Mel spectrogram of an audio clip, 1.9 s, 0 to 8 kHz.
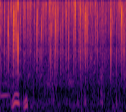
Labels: {"label": "biophony, cascading saw", "recorder": "SoundTrap 600 or HydroMoth"}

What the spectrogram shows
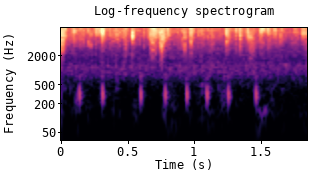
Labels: {"label": "biophony, pulse", "recorder": "SoundTrap 500"}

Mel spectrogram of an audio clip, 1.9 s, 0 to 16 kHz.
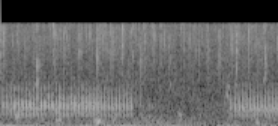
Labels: {"label": "biophony, croak", "recorder": "SoundTrap 500"}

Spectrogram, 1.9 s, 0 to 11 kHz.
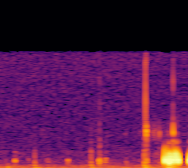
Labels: {"label": "biophony, knock croak", "recorder": "SoundTrap 300"}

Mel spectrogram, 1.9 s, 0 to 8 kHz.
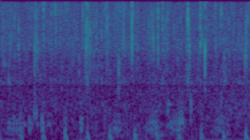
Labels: {"label": "biophony, crackle", "recorder": "SoundTrap 600"}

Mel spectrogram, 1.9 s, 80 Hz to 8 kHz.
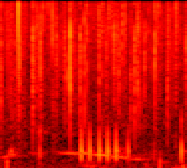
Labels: {"label": "biophony", "recorder": "SoundTrap 300"}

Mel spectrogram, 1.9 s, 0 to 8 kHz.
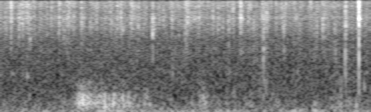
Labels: {"label": "biophony, growl", "recorder": "SoundTrap 600 or HydroMoth"}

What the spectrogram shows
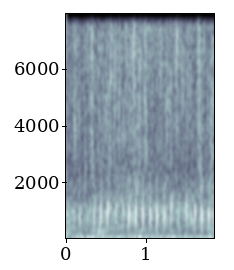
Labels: {"label": "biophony, rattle", "recorder": "SoundTrap 500"}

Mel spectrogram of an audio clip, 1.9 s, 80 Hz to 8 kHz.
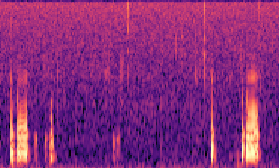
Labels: {"label": "biophony, knock croak", "recorder": "SoundTrap 300"}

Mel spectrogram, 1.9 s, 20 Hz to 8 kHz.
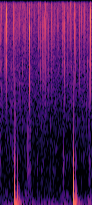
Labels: {"label": "biophony, double pulse", "recorder": "SoundTrap 300"}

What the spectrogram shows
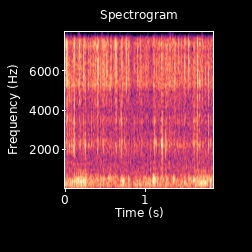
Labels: {"label": "biophony", "recorder": "HydroMoth"}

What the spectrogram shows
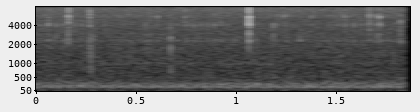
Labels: {"label": "anthrophony, boat engine", "recorder": "HydroMoth"}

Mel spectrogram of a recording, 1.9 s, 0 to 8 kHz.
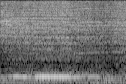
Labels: {"label": "anthrophony, boat engine", "recorder": "SoundTrap 500"}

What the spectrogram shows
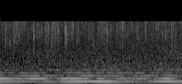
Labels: {"label": "biophony, midshipman", "recorder": "SoundTrap 500"}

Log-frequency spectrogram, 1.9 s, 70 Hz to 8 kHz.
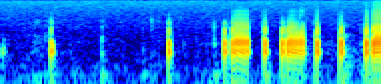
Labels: {"label": "biophony, knock croak", "recorder": "SoundTrap 300"}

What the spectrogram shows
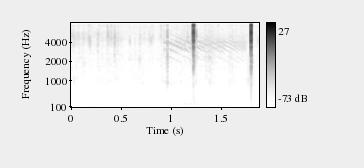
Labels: {"label": "biophony", "recorder": "SoundTrap 300"}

